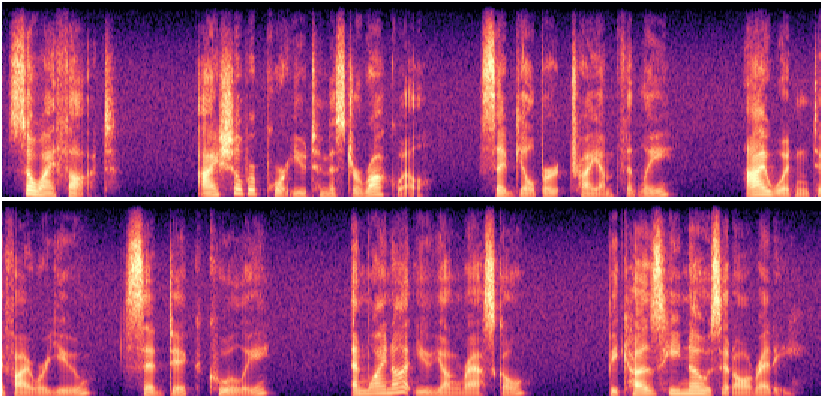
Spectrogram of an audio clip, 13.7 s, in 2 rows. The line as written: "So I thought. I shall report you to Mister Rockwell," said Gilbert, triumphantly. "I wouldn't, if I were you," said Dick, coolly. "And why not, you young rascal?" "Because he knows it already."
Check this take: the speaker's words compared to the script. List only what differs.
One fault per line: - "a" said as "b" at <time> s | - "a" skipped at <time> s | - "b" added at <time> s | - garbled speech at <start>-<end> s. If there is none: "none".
none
